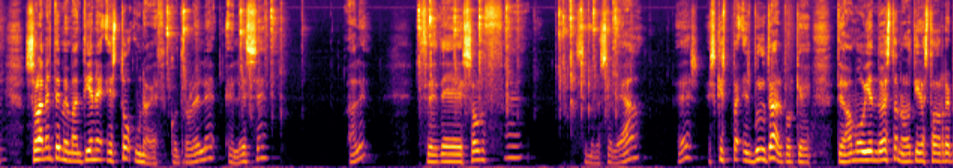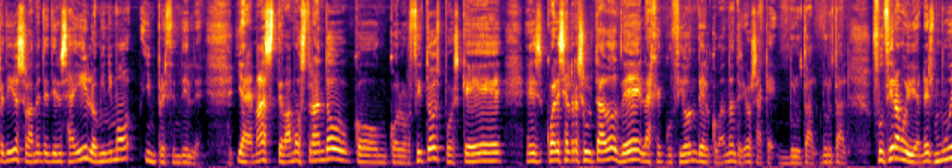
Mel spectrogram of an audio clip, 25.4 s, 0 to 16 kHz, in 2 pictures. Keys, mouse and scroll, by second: 0.0-1.0 typing, 2.4 ctrl+l, 2.9-3.8 typing, 5.3-8.5 typing.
